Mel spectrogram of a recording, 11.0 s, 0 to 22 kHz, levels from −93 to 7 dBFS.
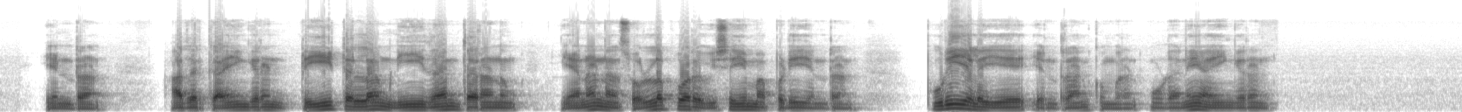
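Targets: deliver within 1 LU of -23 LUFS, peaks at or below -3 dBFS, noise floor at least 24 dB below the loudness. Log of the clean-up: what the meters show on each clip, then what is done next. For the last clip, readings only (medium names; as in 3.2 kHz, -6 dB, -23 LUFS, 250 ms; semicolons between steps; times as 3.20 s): clipped samples 0.7%; clipping level -7.5 dBFS; dropouts 2; longest dropout 1.1 ms; loudness -20.0 LUFS; peak level -7.5 dBFS; loudness target -23.0 LUFS
-> clip repair -7.5 dBFS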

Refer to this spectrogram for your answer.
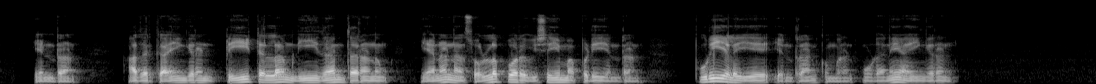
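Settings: clipped samples 0.0%; dropouts 2; longest dropout 1.1 ms
-> interpolate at 1.57/2.31 s, 1.1 ms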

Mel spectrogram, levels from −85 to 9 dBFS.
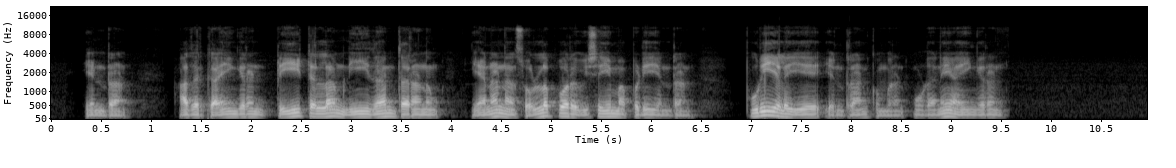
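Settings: dropouts 0; loudness -20.0 LUFS; peak level -1.0 dBFS; loudness target -23.0 LUFS
-> trim -3 dB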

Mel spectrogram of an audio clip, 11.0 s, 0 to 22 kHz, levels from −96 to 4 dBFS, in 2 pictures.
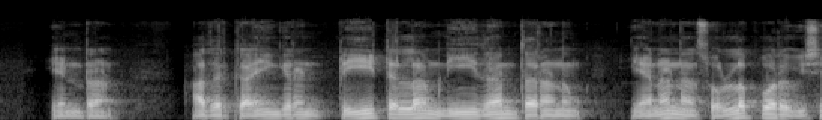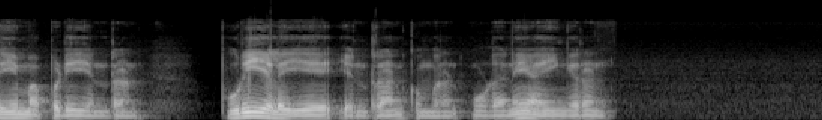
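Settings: loudness -23.0 LUFS; peak level -4.0 dBFS; noise floor -68 dBFS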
